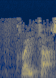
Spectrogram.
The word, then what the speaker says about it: kletos: How do you say that? – Yeah. Oh, kletos. – Kletos? – Kletos. Kletos. Sorry about that. Kletos. K-L-E-T-O-S. Transliterated.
